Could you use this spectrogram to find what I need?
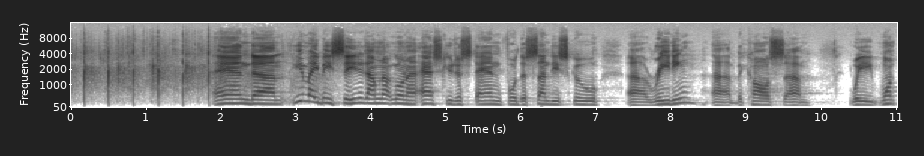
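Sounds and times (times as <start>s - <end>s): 
audience hand clapping: 0.0s - 3.3s
speech: 1.9s - 11.0s.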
